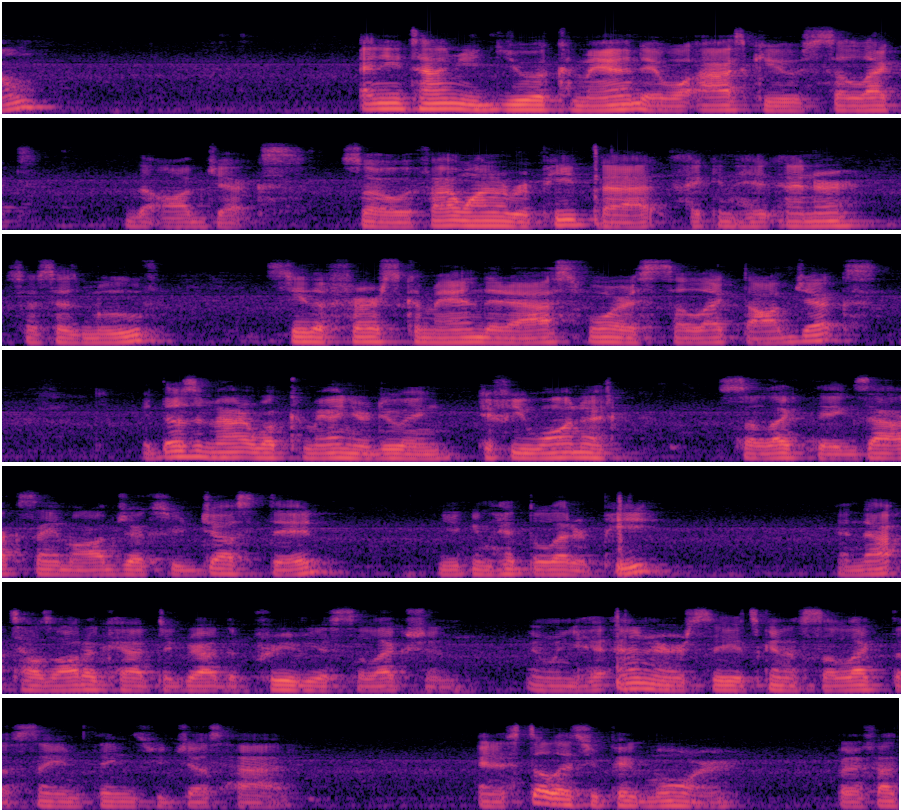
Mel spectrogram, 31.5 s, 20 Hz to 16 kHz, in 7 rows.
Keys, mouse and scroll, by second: 7.4 Return, 21.0 p, 25.5 Return.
